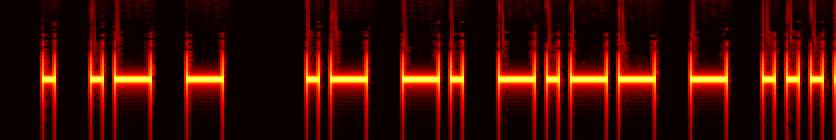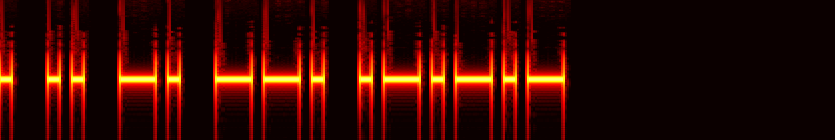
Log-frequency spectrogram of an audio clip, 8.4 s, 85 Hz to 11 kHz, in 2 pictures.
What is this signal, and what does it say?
Morse code, heard as a keyed tone, about 20 wpm, 700 Hz. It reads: EAT ANYTHING.
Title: Sentences from Top 1000 Words 20wpm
